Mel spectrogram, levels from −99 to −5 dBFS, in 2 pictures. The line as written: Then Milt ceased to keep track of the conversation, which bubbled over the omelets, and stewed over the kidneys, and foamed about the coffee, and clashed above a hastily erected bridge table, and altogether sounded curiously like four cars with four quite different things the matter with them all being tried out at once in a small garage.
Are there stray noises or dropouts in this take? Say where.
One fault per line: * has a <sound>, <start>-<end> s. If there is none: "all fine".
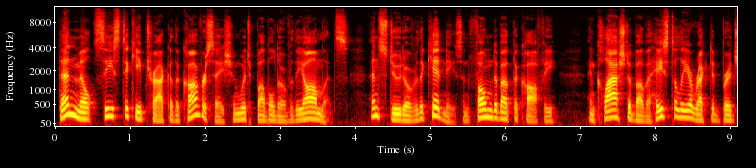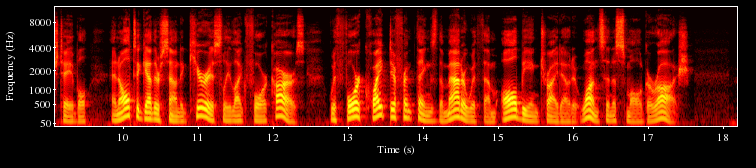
all fine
